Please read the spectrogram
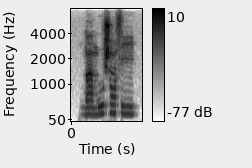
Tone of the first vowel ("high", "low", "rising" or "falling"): low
